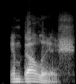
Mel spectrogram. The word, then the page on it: embellish: American English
